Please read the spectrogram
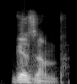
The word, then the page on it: gazump: British English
